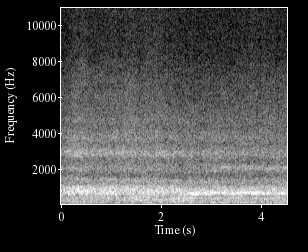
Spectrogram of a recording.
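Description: Kintetsu 23000 series Ise-Shima Liner limited express running through a station platform without stopping: a steady rush of wheels and running gear, with a faint whine rising out of it around the middle.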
